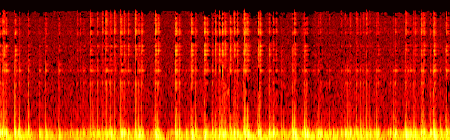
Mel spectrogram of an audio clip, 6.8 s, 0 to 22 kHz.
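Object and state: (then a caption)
Ribbed glass jar tapped with fingernails. A clear, ribbed glass jar, hollow and empty, sits upside down over a microphone and is tapped and scratched with long painted nails. The result is a dense stream of quick, clicky taps mixed with scratchy rasps. Each tap gives a short, deep, hollow thump around 184 Hz, with faint bright ticks on top.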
